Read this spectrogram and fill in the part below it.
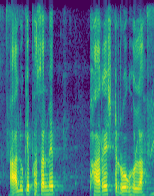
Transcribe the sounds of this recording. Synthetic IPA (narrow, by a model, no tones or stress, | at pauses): a̰ːlukepʰɐsəlmẽ | pʰaːɾesʈɾoːɡɦoːlaː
